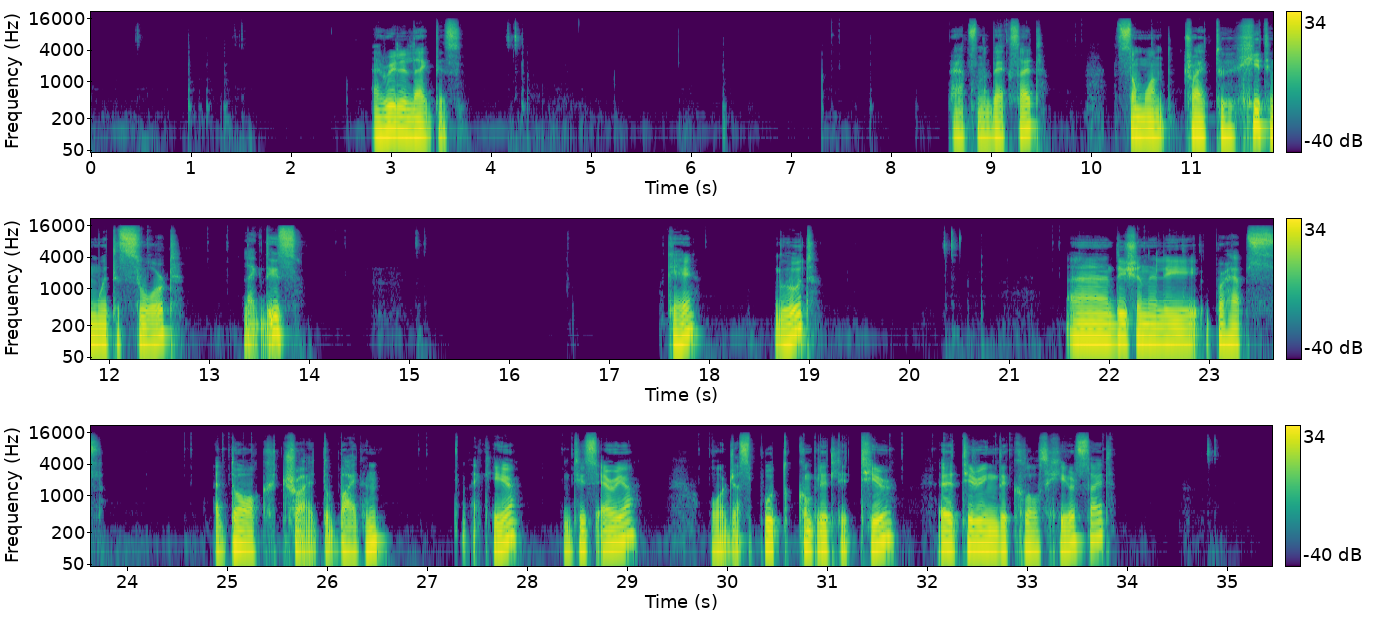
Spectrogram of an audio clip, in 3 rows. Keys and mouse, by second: 0.4 space, 0.9 shift+middle drag, 1.0 click, 1.3 space, 2.1 z, 4.1 space, 4.2-6.2 drag, 7.3 click, 7.7-8.1 middle drag, 8.7 shift+middle drag, 9.0 drag, 9.2 z, 9.7 click, 10.5 middle drag, 12.2 click, 15.0 space, 20.2 space, 22.2-22.5 drag, 22.6 shift+middle click, 24.5 click, 25.2 click, 25.5 shift+middle click, 25.8 middle click, 26.8 click, 28.2 click, 29.6 click, 30.6 click, 31.5 click, 31.9 click, 32.6 click, 34.7 space.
